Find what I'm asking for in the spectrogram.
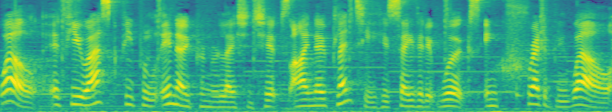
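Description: A woman speaks at a moderate pace with a very deep, low voice. Clear music plays in the background. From England. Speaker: comedian, writer and broadcaster. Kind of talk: interview answer. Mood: thoughtful, friendly. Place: hall.

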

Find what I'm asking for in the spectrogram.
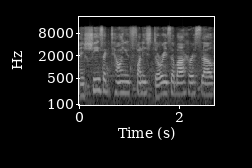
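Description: Over light background noise, a woman speaks at a fairly quick pace. Her intonation is monotone and flat. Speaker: astrology content creator. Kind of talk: casual vlog chat. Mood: cheerful, smiling. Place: home room. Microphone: phone near.

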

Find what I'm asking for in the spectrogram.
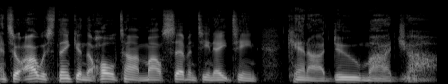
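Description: Against a quiet background and with a dry sound with no echo, a man speaks in an animated tone at a fairly low pitch with ordinary pitch variation. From Kentucky, US South. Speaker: pastor. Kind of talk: casual conversational interview. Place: studio. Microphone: studio mic.

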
